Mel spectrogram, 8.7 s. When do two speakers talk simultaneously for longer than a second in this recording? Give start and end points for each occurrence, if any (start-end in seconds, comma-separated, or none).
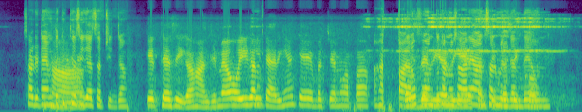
6.1-8.1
